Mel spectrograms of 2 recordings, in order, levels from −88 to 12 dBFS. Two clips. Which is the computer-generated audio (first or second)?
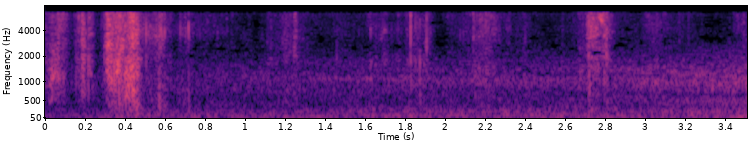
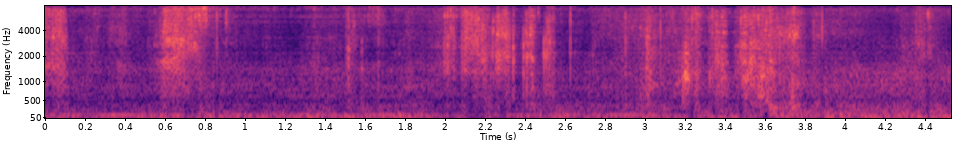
second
